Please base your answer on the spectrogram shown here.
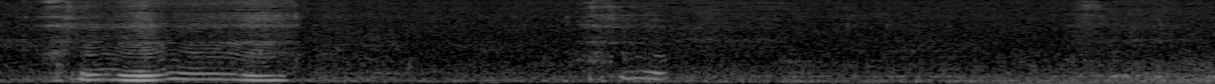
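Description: A few short, buzzing, vibrating snore sounds, then quiet room noise. Snoring.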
